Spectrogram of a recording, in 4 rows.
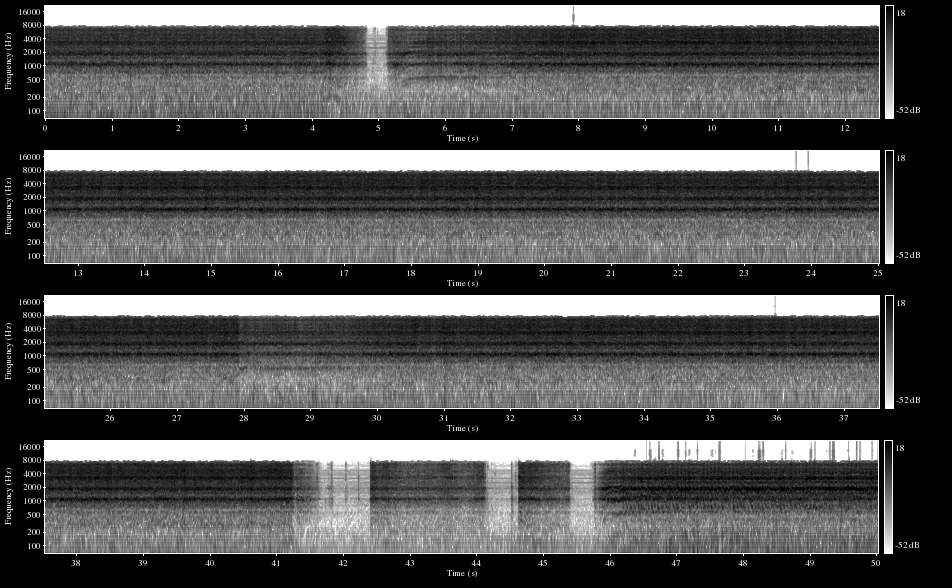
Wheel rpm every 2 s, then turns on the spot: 160, 160, 70, 160, 160, 160, 160, 160, 160, 160, 160, 160, 160, 160, 160, 160, 160, 160, 160, 160, 120, 20, 20, 130, 160.
42-44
